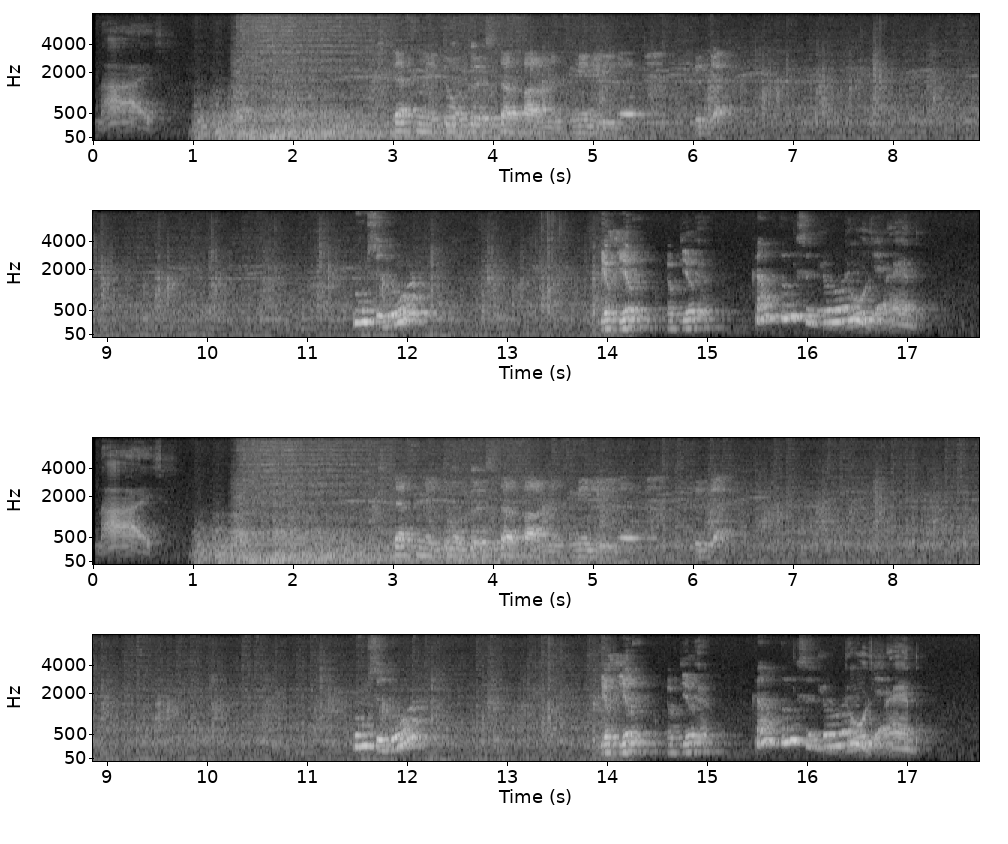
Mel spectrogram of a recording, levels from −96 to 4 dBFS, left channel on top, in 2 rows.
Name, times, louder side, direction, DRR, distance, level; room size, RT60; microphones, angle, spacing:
voice 1, 0.0-0.8 13.8-13.9 14.2-14.4 14.8-15.0 16.4-17.1, right 3 dB, 25° right, 9 dB, 0.3 m, -36 dB
Fire / Explosion, 1.0-5.8, equal, 35° left, 3.7 m, -36 dB
sound 1, 1.5-14.2, left 2 dB, 50° left, 3.2 m, -45 dB
sound 2, 1.9-14.1, right 2 dB, 85° right, 0.9 m, -46 dB
voice 2, 3.0-5.7 6.0-6.4 13.9-14.3 14.7-14.9, equal, 20° left, -4 dB, 1.8 m, -29 dB
voice 3, 11.4-12.1 15.4-16.8, equal, 70° left, -2 dB, 3.6 m, -26 dB
9.2 x 7.3 x 3.9 m, 0.70 s
head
